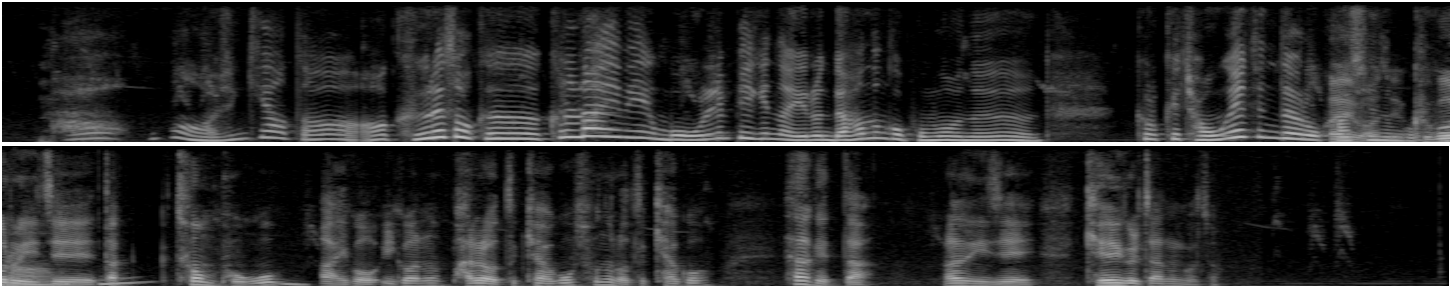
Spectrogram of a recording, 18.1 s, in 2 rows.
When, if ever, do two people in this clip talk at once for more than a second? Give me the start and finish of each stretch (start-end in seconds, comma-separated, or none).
8.3-9.8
